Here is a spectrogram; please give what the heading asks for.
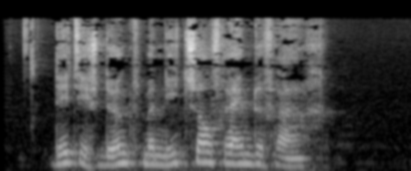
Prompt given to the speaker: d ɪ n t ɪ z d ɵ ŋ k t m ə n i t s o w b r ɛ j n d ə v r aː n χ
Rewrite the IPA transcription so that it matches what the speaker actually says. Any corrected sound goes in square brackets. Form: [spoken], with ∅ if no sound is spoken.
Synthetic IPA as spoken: d ɪ [∅] t ɪ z d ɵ ŋ k t m ə n i t s o w [v] r [e] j [m] d ə v r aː [∅] χ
